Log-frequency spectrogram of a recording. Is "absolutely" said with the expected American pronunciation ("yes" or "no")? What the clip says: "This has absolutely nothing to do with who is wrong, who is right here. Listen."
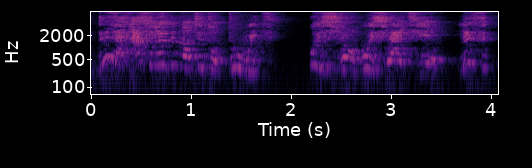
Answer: no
